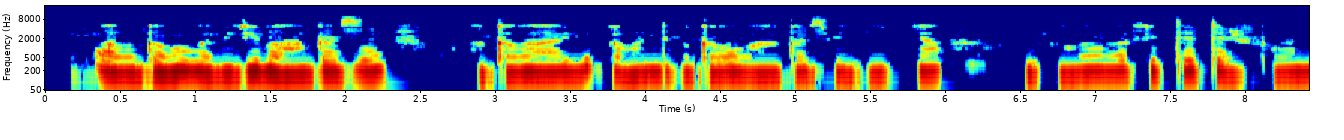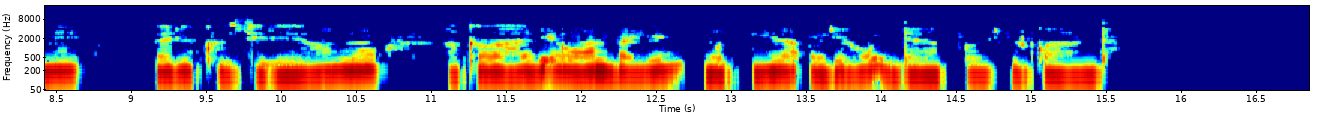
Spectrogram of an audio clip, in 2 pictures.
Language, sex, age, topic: Kinyarwanda, female, 18-24, finance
